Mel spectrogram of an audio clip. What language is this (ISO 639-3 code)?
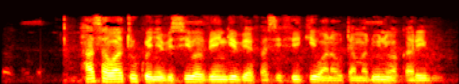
swa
